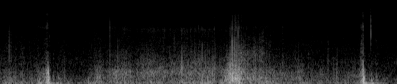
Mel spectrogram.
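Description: A thin wooden stick, held by gloved fingers, scratches inside the canal of a small, soft silicone ear on a binaural microphone. The sound is close and muffled, with low, dull rustling and scraping. Three sharper scrapes stand out, near 0.5, 2.3 and 3.6 seconds.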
